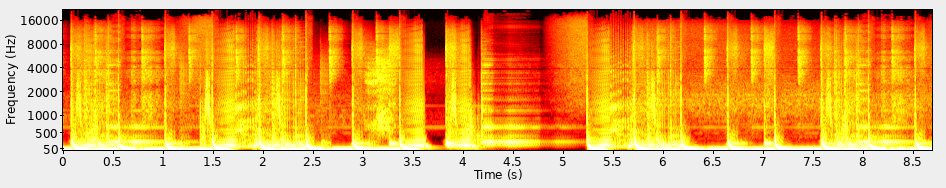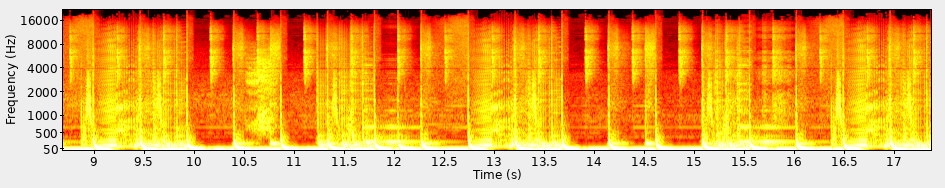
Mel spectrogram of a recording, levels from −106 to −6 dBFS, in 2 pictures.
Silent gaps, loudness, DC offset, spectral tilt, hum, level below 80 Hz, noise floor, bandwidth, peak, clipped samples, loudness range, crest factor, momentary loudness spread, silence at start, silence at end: none; -10 LUFS; under 0.1%; -5 dB/octave; none; -10 dBFS; -30 dBFS; 16 kHz; 0 dBFS; 0.4%; 2 LU; 8 dB; 3 LU; 0 s; 0 s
